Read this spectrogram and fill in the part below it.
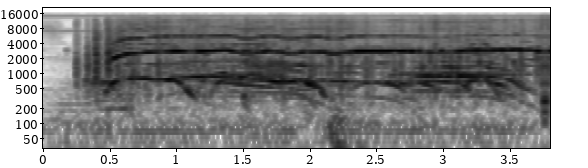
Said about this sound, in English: That's the crowd they're cheering you on.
